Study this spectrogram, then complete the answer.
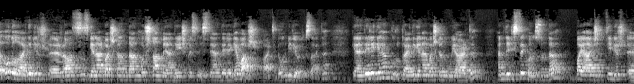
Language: Turkish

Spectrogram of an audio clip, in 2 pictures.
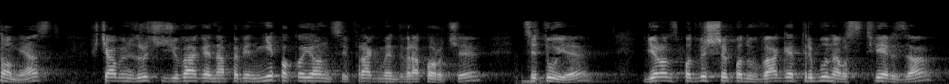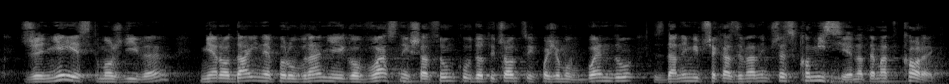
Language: Polish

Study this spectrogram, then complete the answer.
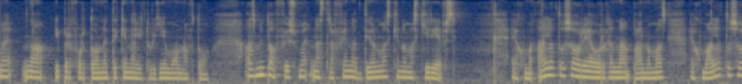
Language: Greek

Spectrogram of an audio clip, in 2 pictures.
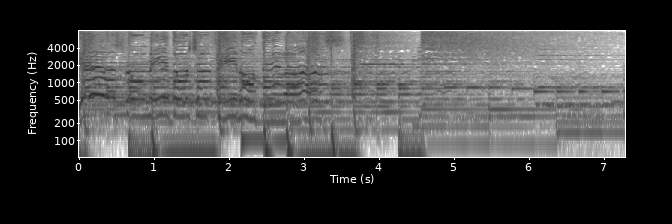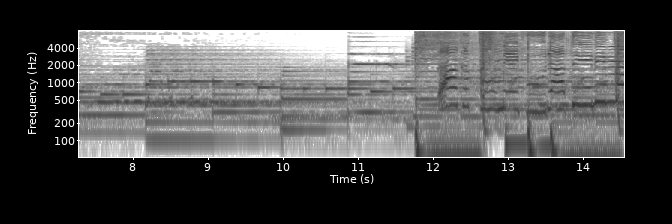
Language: Romanian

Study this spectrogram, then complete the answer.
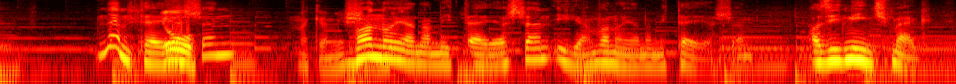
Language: Hungarian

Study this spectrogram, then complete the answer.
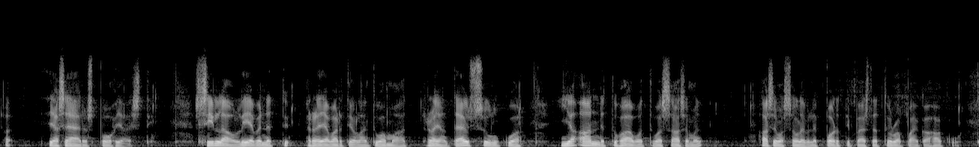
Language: Finnish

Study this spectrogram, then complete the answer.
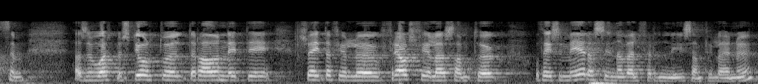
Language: Icelandic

